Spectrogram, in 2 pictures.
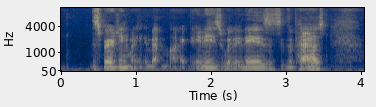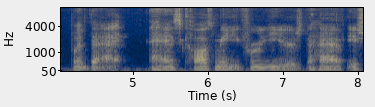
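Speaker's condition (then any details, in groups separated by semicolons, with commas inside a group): Cerebral palsy; from birth, affects motor skills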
